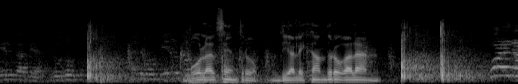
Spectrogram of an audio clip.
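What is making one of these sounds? Padel rackets strike a ball with sharp pops.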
